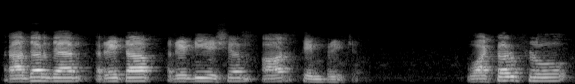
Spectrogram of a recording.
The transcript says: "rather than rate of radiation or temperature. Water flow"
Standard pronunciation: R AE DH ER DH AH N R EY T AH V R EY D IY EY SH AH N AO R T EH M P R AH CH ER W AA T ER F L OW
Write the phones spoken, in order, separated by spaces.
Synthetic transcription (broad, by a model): R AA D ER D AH N R EY T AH P R EY D IY EY SH AH N AO R T EH M P R AH CH ER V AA T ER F L OW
